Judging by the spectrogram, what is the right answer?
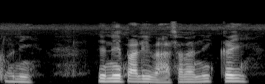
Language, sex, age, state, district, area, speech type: Nepali, male, 45-60, West Bengal, Darjeeling, rural, spontaneous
